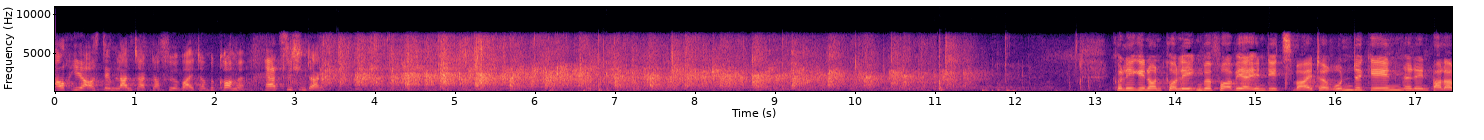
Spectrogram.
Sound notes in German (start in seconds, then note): 3.1 Beifall bei dem BÜNDNIS 90/DIE GRÜNEN und der CDU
